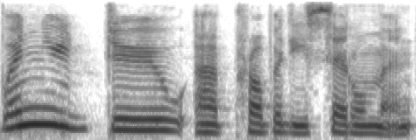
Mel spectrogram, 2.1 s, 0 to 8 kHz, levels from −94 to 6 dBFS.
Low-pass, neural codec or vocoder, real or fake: 7.2 kHz; none; real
